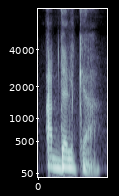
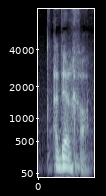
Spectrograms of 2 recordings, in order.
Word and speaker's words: Adelkhah: Pour votre compagne, Fariba Abdelka, qui est aujourd'hui, c'est ça ? Adelkha. Adelkha, oui. Vous prononcez autrement que moi, oui.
